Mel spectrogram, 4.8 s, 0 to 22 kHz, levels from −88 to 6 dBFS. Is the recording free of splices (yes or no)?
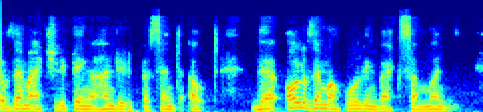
yes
